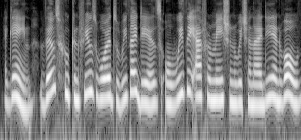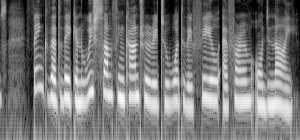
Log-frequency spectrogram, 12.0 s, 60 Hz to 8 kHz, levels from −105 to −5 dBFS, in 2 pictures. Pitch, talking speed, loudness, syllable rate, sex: 240 Hz, 145 wpm, -17 LUFS, 4.2 syllables/s, female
